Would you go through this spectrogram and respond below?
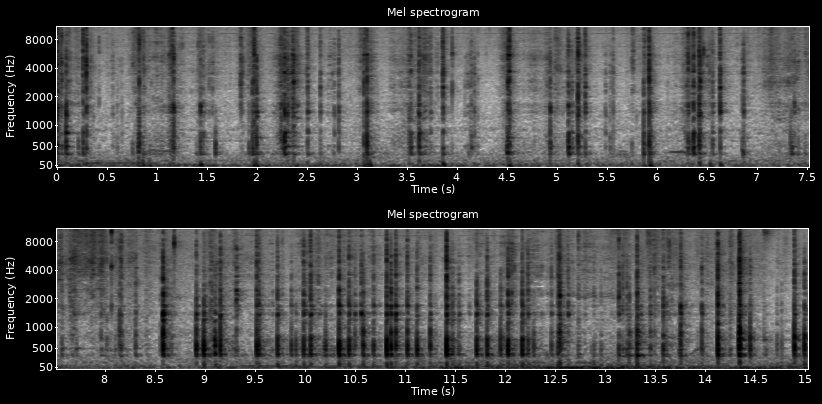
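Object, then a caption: Small hollow plastic box. A small, transparent, hollow plastic box that appears empty is tapped with fingernails and fingertips close to the microphones. Many quick, dry clicks and taps with a hollow midrange tone die away almost instantly. The tapping is quiet and sparse at first, then becomes denser and louder in the second half.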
